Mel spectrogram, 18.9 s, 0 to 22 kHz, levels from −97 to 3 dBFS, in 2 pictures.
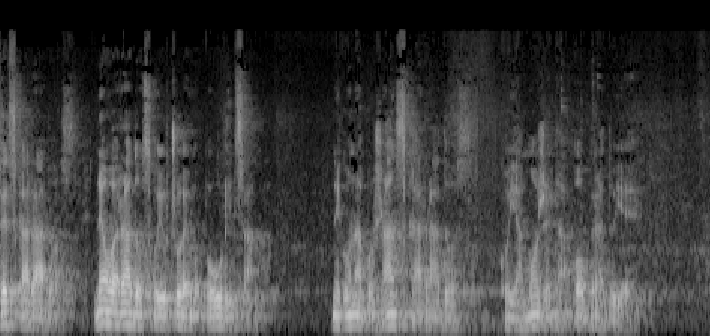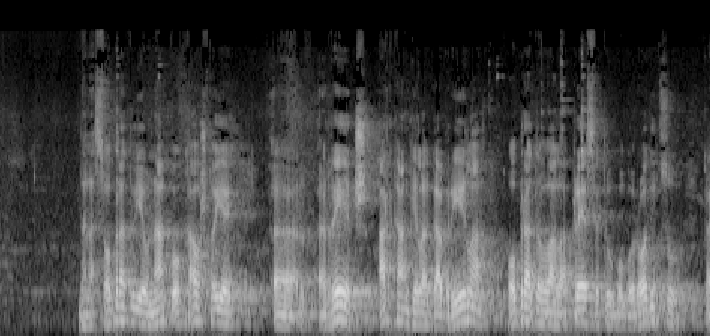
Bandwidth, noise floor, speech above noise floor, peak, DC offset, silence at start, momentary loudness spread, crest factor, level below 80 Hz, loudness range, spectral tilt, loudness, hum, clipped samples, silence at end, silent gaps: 15.5 kHz; -58 dBFS; 35 dB; -2 dBFS; under 0.1%; 0 s; 15 LU; 22 dB; -54 dBFS; 11 LU; -5.5 dB/octave; -23 LUFS; none; under 0.1%; 0 s; none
